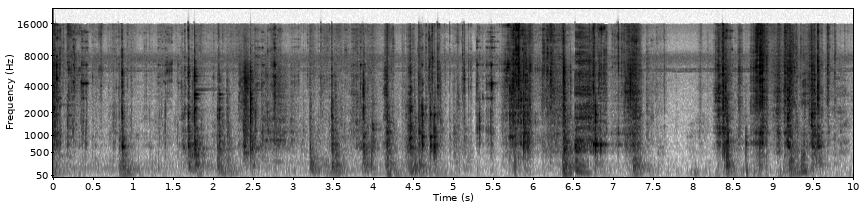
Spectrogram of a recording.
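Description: Irregular scrapes and knocks of a Suzuki Carry Futura transmission block being pulled by hand over broken concrete from under the car, catching and shifting in a tight space.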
